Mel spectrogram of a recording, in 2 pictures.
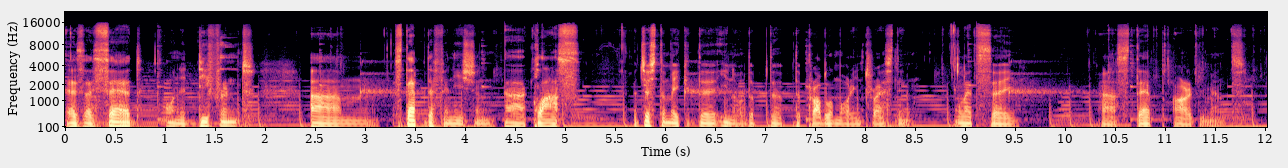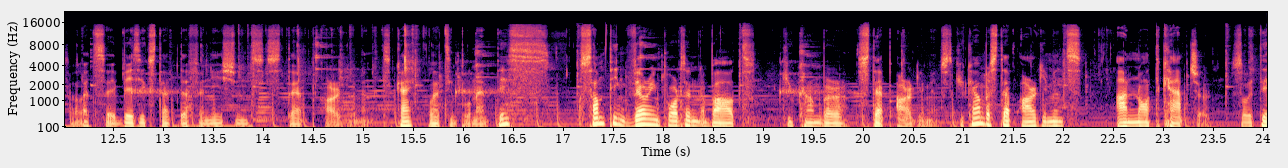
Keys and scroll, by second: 12.0 ctrl+x, 17.0 ctrl+s, 22.4 ctrl+shift+Right.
